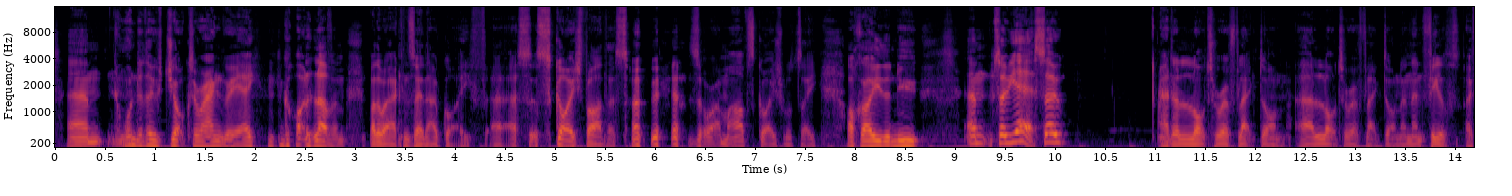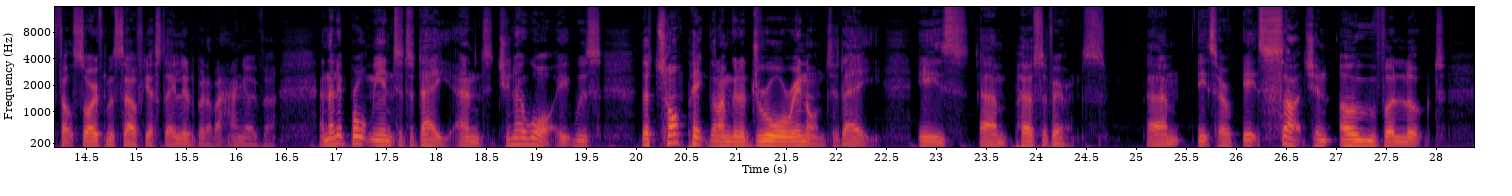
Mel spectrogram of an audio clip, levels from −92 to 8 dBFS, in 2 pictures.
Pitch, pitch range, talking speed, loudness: 110 Hz, 90-130 Hz, 215 wpm, -36 LUFS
